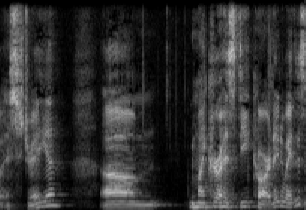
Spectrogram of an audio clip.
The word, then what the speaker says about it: Estrella: I'm assuming it's a Spanish sort of pronunciation, so the double L will be ya. So Estrella.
